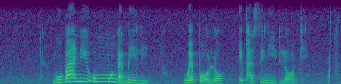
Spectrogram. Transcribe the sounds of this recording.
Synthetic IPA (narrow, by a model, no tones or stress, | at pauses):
ŋuɓanium̩mɔŋʱameli | wɛb̥ʱɔlɔ | ɛpʰasinilɔːk̬ɛ̥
